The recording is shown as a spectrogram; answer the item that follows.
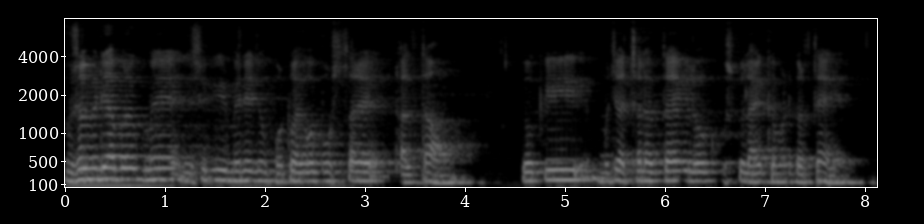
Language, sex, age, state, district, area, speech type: Hindi, male, 30-45, Madhya Pradesh, Ujjain, rural, spontaneous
